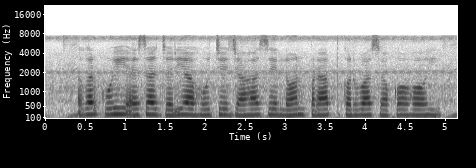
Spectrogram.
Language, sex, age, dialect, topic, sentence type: Magahi, female, 18-24, Northeastern/Surjapuri, banking, question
